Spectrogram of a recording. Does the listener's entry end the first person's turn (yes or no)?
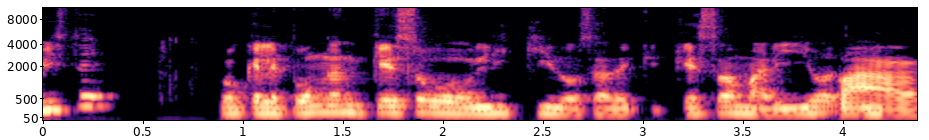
yes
